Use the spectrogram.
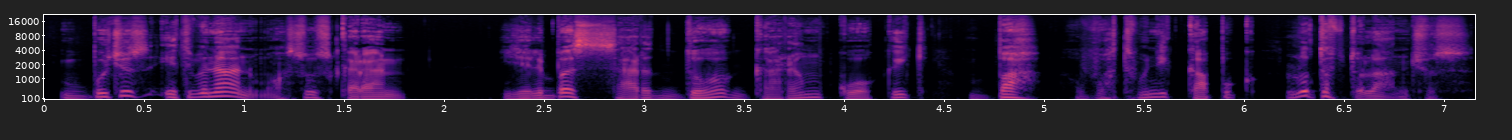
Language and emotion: Kashmiri, happy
